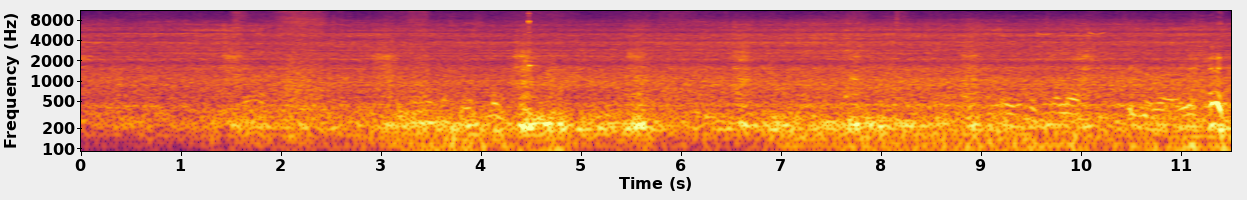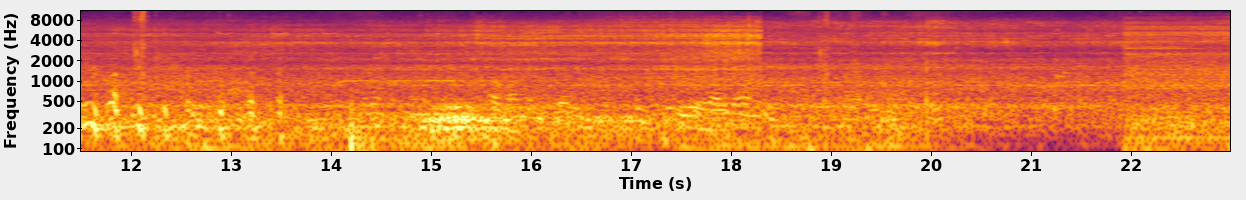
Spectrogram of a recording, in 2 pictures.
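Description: A steam locomotive chuffs steadily in the distance, growing louder as it approaches.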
